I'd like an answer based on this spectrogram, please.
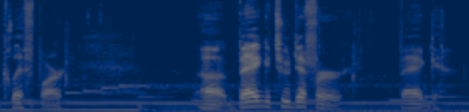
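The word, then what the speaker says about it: Clif Bar: It's spelled bizarrely, but cliff bar.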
